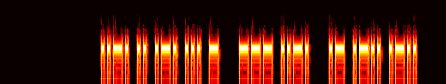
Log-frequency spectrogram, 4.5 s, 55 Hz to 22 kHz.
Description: Morse code, heard as a keyed tone, about 40 wpm, 700 Hz. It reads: FIRST OF ALL
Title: Sets of 3 Words 40wpm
